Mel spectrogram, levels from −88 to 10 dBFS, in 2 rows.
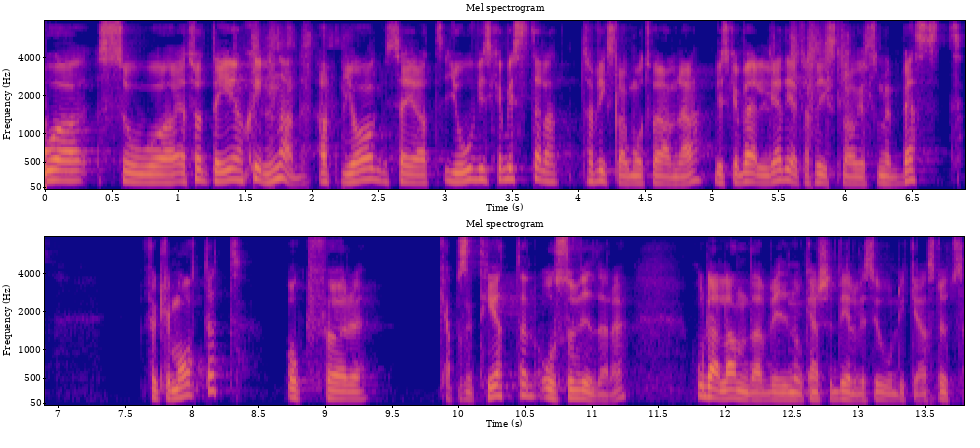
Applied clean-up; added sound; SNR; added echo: neural mask model DeepFilterNet 3.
